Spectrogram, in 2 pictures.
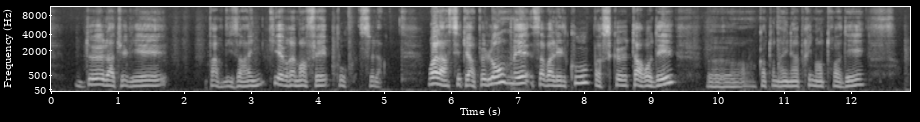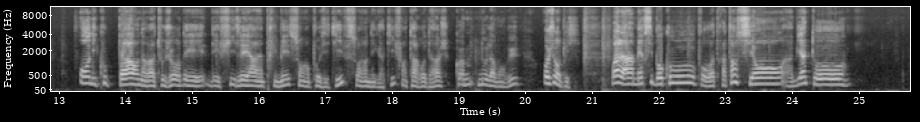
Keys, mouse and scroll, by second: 1.0 click, 2.3 click, 14.0-14.3 scroll up 1, 14.9 right click, 21.8 right click, 24.4 right click, 25.7 click.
